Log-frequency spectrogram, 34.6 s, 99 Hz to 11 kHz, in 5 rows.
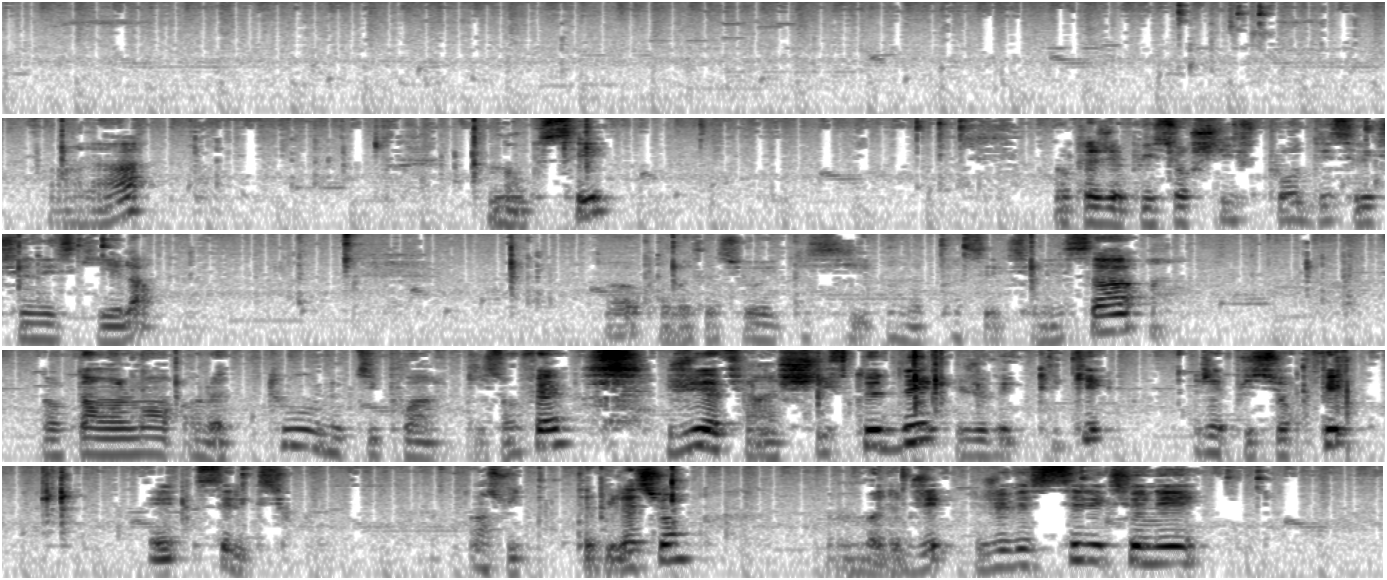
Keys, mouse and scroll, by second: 6.7-9.9 middle drag, 9.8 c, 14.7 middle click, 15.6-16.5 scroll up 1, 16.5 middle click, 17.6 middle click, 18.6-20.5 right drag, 19.2 middle click, 20.5-22.6 middle drag, 23.2-25.4 middle drag, 25.4 shift+d, 26.1-28.1 drag, 27.9 p, 31.0 Tab, 32.9-34.5 right drag.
